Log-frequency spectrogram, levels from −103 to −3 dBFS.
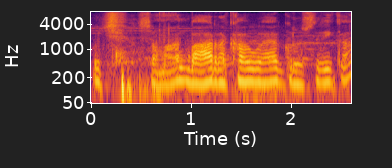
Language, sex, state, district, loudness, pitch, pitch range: Hindi, male, Jharkhand, Ranchi, -19 LUFS, 160 Hz, 145-165 Hz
